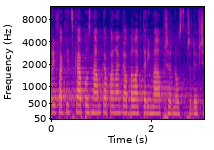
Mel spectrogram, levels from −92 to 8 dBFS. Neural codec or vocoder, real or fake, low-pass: vocoder, 24 kHz, 100 mel bands, Vocos; fake; 10.8 kHz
